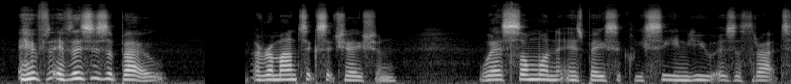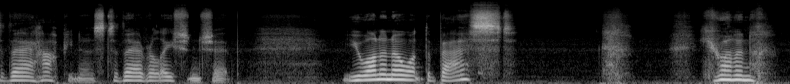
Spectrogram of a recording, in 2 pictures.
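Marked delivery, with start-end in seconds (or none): 11.3-15.6 talking while laughing, trying not to laugh. Starting to give advice about a jealous rival, laughing while talking. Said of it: "I don't know if I can get this out without laughing".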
